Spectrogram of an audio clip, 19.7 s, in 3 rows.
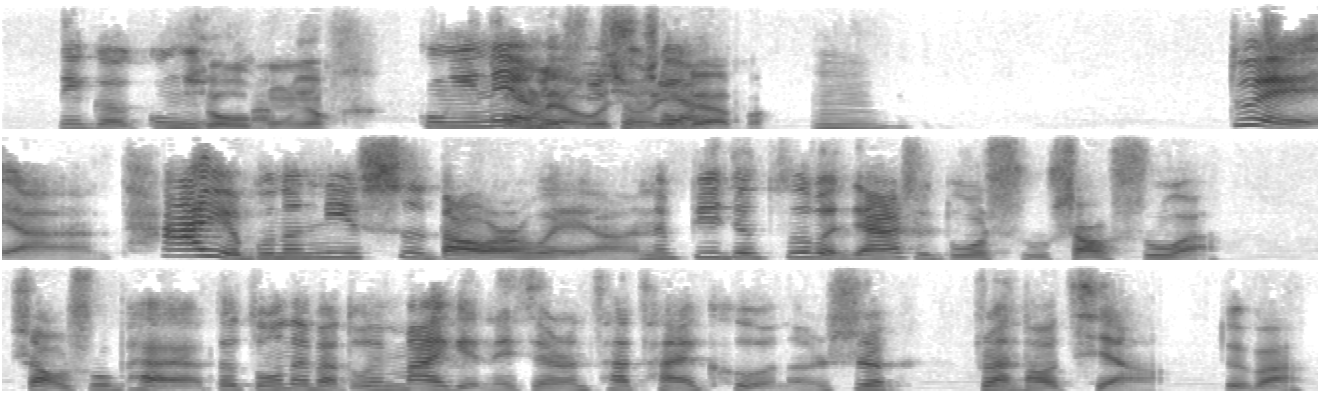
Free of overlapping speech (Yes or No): No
